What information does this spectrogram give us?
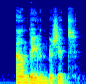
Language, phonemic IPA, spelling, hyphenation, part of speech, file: Dutch, /ˈaːn.deː.lə(n).bəˌzɪt/, aandelenbezit, aan‧de‧len‧be‧zit, noun, Nl-aandelenbezit.ogg
- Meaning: shareholding, the possession of shares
